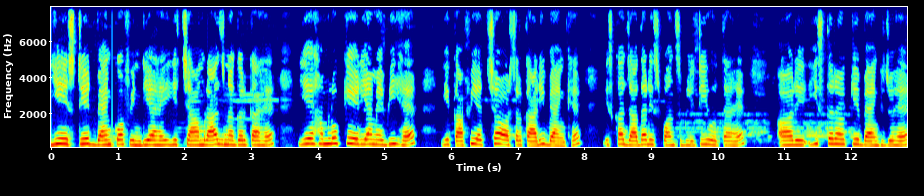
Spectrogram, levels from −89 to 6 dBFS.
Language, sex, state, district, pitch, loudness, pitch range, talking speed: Hindi, female, Bihar, Darbhanga, 255 Hz, -14 LUFS, 240-285 Hz, 185 wpm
